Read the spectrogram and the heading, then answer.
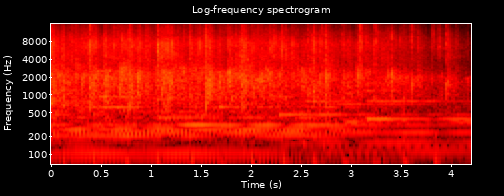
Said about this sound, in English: Clap your hands unto the Lord, all you people.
